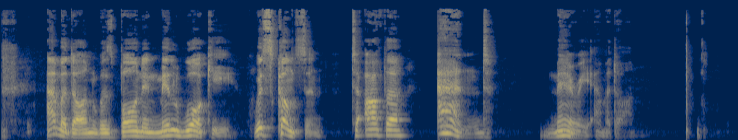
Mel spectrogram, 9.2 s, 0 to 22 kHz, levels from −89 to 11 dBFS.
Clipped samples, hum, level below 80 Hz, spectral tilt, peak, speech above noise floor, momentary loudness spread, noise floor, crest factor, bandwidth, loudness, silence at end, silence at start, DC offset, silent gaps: under 0.1%; none; -62 dBFS; -4 dB/octave; 0 dBFS; 61 dB; 20 LU; -78 dBFS; 20 dB; 17 kHz; -17 LUFS; 1.45 s; 0.05 s; under 0.1%; none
